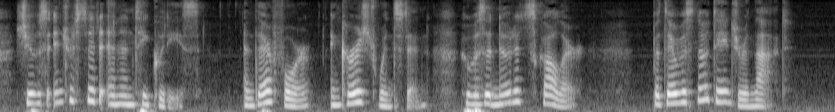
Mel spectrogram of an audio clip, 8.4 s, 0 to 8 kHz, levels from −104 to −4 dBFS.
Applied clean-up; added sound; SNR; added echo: none; none; none; none.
